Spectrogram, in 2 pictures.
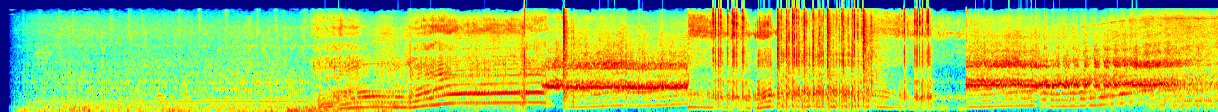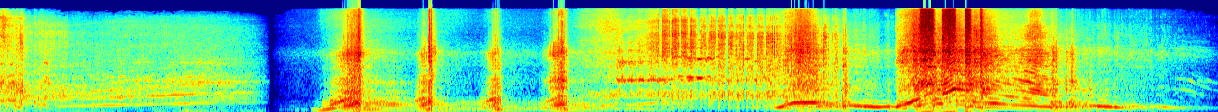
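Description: Turbocharged drag-race cars accelerating hard, the engine note climbing in pitch and dropping at each gear change. Near the two-thirds mark comes a run of about four short, sharp revs, then more hard revving.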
